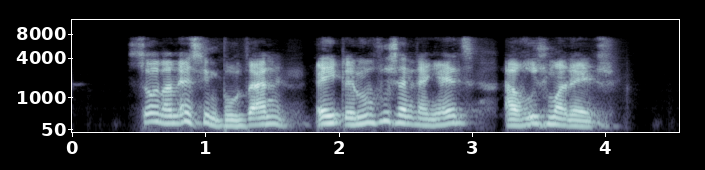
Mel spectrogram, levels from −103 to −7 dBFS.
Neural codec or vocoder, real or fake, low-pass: codec, 16 kHz, 1 kbps, FreqCodec, larger model; fake; 7.2 kHz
